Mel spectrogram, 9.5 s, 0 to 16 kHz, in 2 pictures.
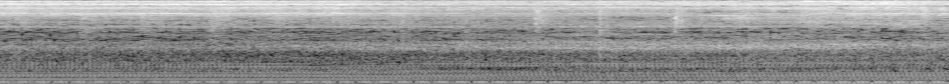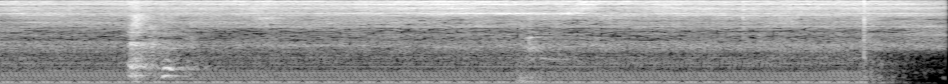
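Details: Steady low motor hum of a home compressor nebulizer with a few brief knocks, then it switches off; treating an unwell baby girl with Levolin 0.63 and Budecort 0.5 respules.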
